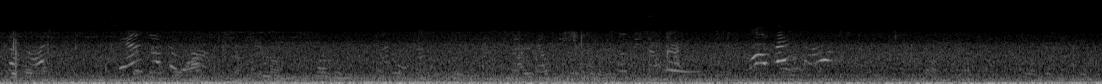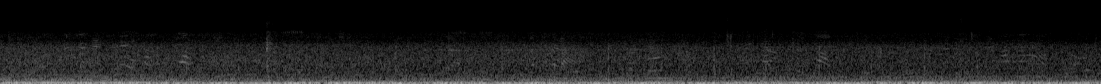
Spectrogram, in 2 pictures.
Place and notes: Zhongzheng East Rd., Tamsui District - walking in the street
walking along the trail next to the MRT track, Binaural recordings, Sony PCM D50 + Soundman OKM II
Danshui District, New Taipei City, Taiwan, October 2013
